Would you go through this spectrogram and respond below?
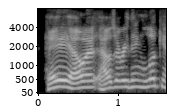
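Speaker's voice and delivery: high, loud mock phone hello; phone greeting. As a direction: imitate someone chirping a hello down the line. Acting out a cheery phone greeting.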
